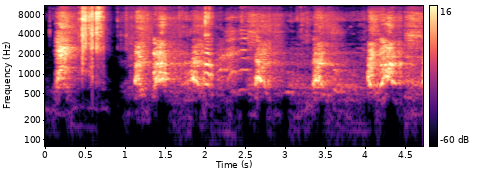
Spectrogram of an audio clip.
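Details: Several dogs barking and fighting in the rainy season: harsh, noisy barks come in quick bursts about every half to one second, overlapping and rough, with brief gaps between them.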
